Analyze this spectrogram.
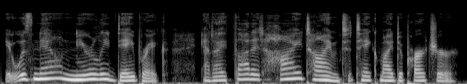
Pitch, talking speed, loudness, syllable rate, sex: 205 Hz, 195 wpm, -15 LUFS, 4.7 syllables/s, female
